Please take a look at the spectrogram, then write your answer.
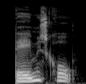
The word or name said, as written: dameskrå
